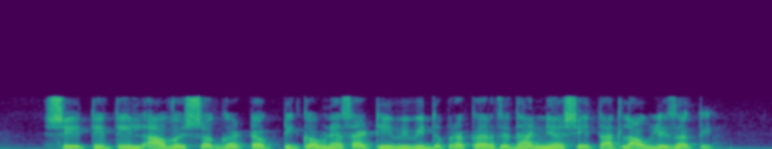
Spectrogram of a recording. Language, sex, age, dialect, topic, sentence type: Marathi, female, 18-24, Standard Marathi, agriculture, statement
